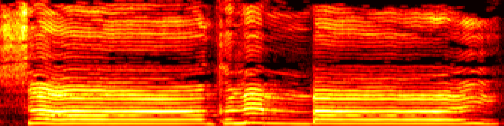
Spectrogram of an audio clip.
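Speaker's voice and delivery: very high, loud, giant-sized bellow. Storyteller showing listeners at home how to shout the villagers' call, in a loud giant-like bellow. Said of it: "most giant-like voice you have and bellow".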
